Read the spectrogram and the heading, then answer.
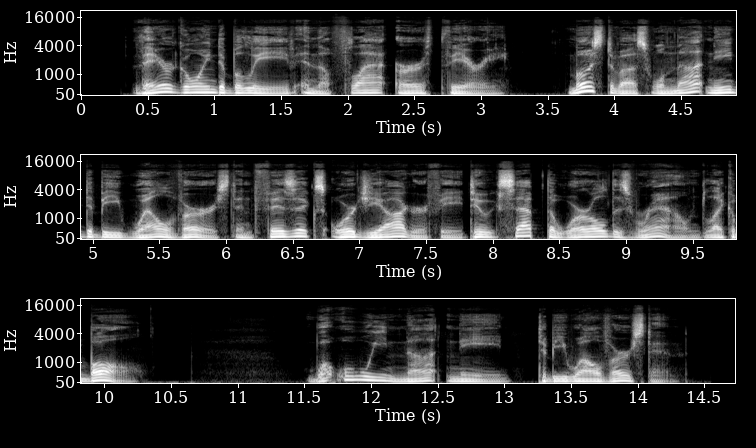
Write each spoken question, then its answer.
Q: What will we not need to be well-versed in?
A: We will not need to be well-versed in physics or geography.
